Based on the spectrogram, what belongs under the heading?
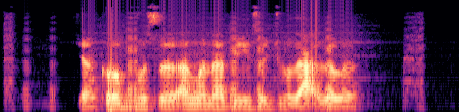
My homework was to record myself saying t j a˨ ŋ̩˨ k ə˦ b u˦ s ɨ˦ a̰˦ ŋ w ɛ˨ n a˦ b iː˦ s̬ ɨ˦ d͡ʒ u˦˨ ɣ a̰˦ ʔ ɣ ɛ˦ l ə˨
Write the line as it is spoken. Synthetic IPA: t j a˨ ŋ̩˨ k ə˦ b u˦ s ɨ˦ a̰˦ ŋ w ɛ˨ n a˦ b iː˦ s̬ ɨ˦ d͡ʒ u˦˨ ɣ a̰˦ ʔ ɣ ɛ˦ l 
